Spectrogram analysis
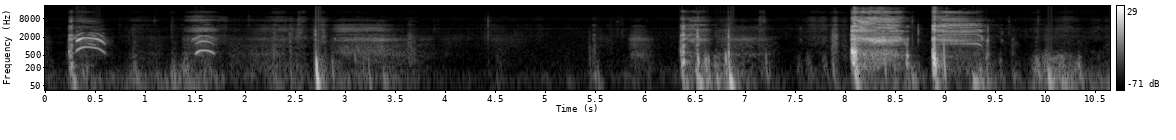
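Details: Light wheezy coughs with a whistling, squeaky edge and throat-clearing, then a couple of stifled sneezes; the person is unsure whether it is a cold or an asthma flare-up.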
